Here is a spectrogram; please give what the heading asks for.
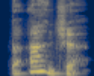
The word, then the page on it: b′a-ja: Galindri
